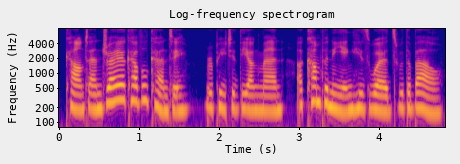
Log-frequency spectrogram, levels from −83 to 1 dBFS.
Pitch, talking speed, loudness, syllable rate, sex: 200 Hz, 160 wpm, -19 LUFS, 5.1 syllables/s, female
